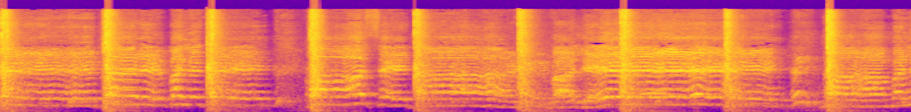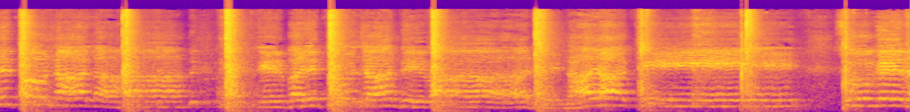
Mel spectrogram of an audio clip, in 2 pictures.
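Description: A crowd of men chanting a noha together, with sharp, regular slaps of open hands on bare chests (matam) keeping the beat about twice a second.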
